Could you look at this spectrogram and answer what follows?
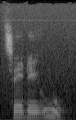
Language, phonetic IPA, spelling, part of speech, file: German, [tseːdeːˈʔuː], CDU, abbreviation, De-CDU.ogg
- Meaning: CDU: initialism of Christlich Demokratische Union Deutschlands (“Christian Democratic Union of Germany”)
